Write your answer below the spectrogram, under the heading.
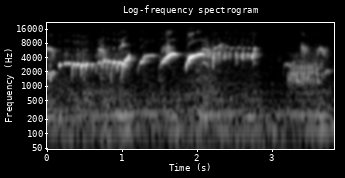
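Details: Canaries singing: a steady rolling trill leads into loud rising whistled sweeps and a bright sustained warble, then a brief pause before a lower buzzy trill and a final high note.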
